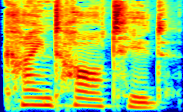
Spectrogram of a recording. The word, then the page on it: kind-hearted: British English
